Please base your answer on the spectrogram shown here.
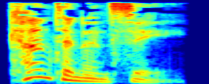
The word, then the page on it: continency: British English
